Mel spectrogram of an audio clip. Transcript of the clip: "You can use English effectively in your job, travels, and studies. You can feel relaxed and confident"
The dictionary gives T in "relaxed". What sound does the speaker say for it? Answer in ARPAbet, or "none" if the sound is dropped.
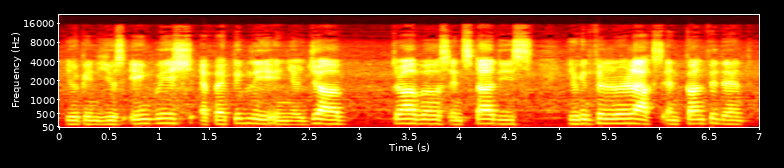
none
